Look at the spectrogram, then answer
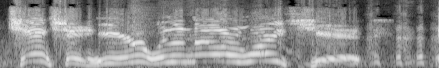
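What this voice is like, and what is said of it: Imitates another person's voice. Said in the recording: “The Jackson impersonations”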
